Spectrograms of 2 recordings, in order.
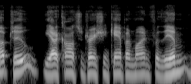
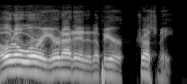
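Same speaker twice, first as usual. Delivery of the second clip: thunderous voice, louder; 8 dB louder than usual. Mocking someone who would correct God's mistakes, God answers in a thunderous voice. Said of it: "a thunderous voice answering".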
